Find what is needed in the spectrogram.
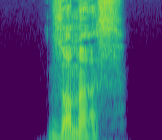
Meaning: genitive singular of Sommer
- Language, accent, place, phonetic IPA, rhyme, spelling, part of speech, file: German, Germany, Berlin, [ˈzɔmɐs], -ɔmɐs, Sommers, proper noun / noun, De-Sommers.ogg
